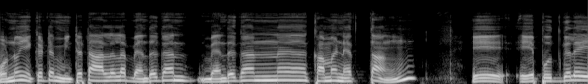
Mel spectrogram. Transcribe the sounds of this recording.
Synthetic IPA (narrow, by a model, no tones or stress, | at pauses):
onːoekəʈəmiʈəʈəaːləlabɛnd̪əɡanbɛnd̪əɡanːəkamənɛt̪ːaŋ | eːeːput̪̚ɡələ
